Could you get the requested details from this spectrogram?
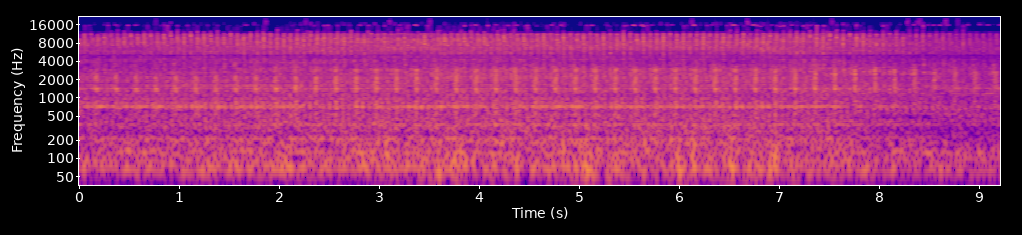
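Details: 2017 Toyota Tacoma 2GR-FKS engine: loose knocking ticks two to three per second over a steady engine drone; abnormal knock, cause unknown.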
